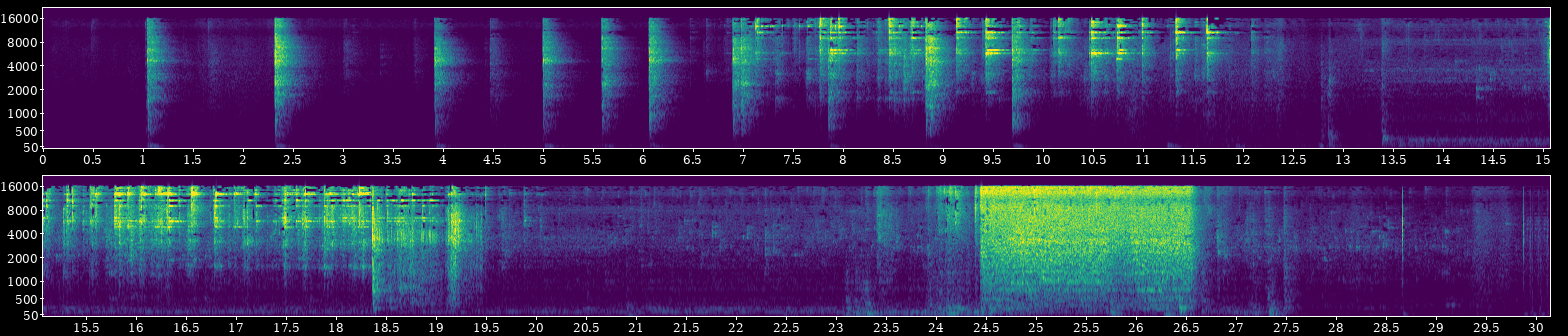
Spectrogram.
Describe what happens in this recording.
I turn on the lights look for my keys and turn on the tap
